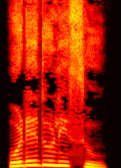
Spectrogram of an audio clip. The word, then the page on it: ಒಡೆದುಳಿಸು: Kannada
